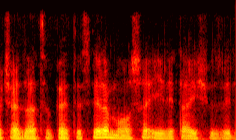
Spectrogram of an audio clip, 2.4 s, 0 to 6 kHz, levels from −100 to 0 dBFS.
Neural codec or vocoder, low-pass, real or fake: codec, 16 kHz, 0.4 kbps, LongCat-Audio-Codec; 5.4 kHz; fake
